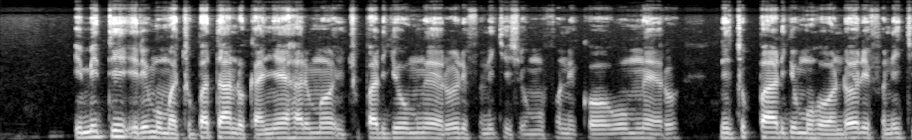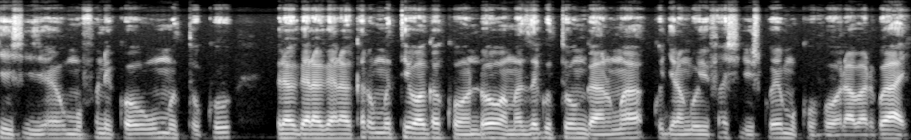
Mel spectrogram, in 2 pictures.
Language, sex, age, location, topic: Kinyarwanda, female, 18-24, Huye, health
